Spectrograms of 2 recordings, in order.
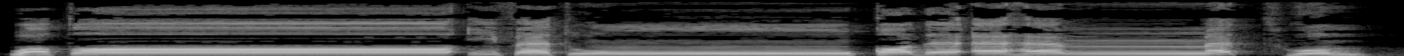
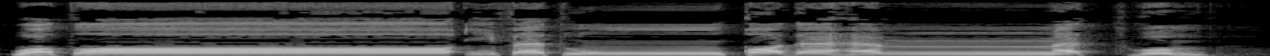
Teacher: هتنتقل الحركة بتاعت الهمزة الفتحة تروح للدال · Shown in: second take · Term: النقل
